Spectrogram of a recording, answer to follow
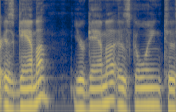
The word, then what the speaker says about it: gamma: So gamma is going to have a G pronunciation is in got or get or go, except when it is before a kappa, a chi, a xi, or another gamma.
